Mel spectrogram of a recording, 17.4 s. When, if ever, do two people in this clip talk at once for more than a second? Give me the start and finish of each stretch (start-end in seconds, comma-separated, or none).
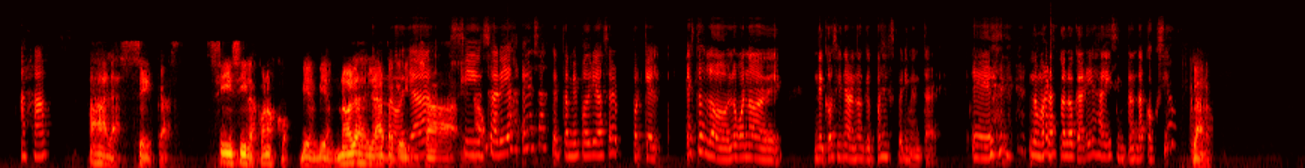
5.0-6.6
